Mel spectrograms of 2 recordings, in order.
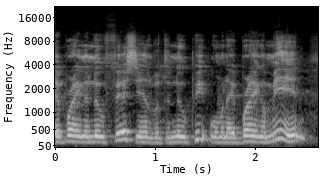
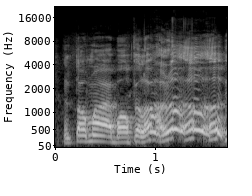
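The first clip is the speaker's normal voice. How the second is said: real laughter breaking into the line; laughing through words; 2 semitones higher, slower than usual. Real, not acted. Telling friends about his eye, laughing through it. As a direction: laugh as you retell it.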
